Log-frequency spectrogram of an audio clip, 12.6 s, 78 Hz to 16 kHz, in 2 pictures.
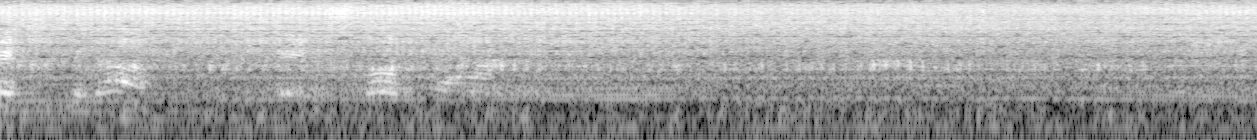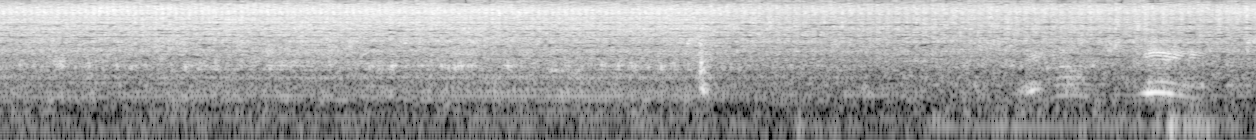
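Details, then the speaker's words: Early-1950s Sea Bee 5 outboard made by Goodyear, first run in many years after draining old gas: quiet, steady two-stroke putter with no misses or knocks; running cleanly. "i was excited that that motor ran i really didn't think it was gonna"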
